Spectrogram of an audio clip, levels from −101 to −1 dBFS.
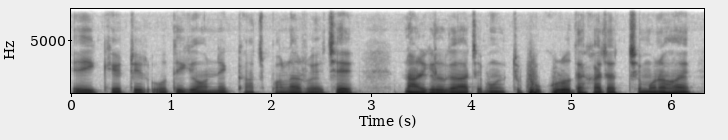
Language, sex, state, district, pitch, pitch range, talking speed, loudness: Bengali, male, West Bengal, Cooch Behar, 125 Hz, 115-130 Hz, 140 wpm, -18 LUFS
